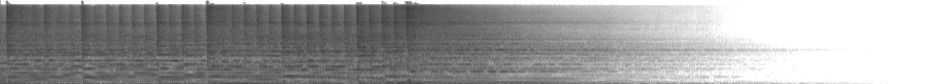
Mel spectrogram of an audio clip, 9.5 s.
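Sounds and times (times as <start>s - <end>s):
intense emotional motivational music: 0.0s - 7.1s.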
